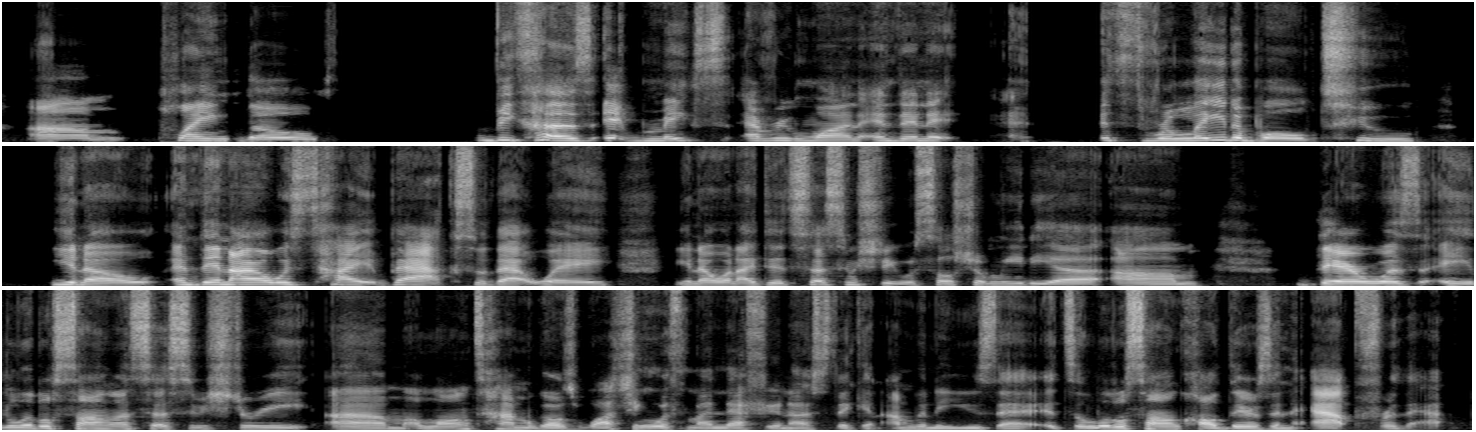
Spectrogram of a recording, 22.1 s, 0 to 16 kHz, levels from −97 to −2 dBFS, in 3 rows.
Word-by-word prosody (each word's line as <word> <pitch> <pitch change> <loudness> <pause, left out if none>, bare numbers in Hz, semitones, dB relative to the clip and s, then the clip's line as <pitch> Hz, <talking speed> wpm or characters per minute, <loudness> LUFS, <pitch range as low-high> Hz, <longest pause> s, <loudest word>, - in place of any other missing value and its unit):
um, 165 -1 -2 0.2
playing 225 -4 -1
those 185 +1 -2 0.8
because 235 -4 +5
it 260 -8 +2
makes 220 +4 -4
everyone 205 -4 -2
and 210 0 -4
then 215 0 -2
it - - 0
i - - -34 0.7
it's 245 -3 -6
relatable 220 - +1
to, 195 -5 -2 0.5
you 230 0 +3
know, 175 -5 +2
and 220 0 -1
then, 235 0 +4
I 225 0 +11
always 225 -1 +2
tie - - +1
it - - -3
back - - +4
so 200 - -1
that 185 0 +1
way 170 -2 -3 0.3
you 185 - -9
know, 175 0 0
when 175 - -2
I 170 - +1
did 190 0 -7
Sesame 210 0 0
Street 190 -6 -5
with 155 -1 -6
social 195 +1 -3
media, 165 -2 -2
um, 150 -1 -4 0.6
there 190 -2 +8
was 180 -1 +2
a 165 -2 -3
little 200 +6 0
song 180 -5 +2
on 175 +1 -4
Sesame 170 +1 +1
Street, 170 -2 -5
um, 140 -1 -2
a - - -8
long 155 +4 -5
time 180 -4 -2
ago, 155 - -4
I - - +2
was 155 0 -6
watching 170 0 -3
with 155 +1 -2
my 145 -2 -7
nephew 150 -2 -5
and 130 - -8
I - - -4
was 135 - -5
thinking, 145 - -9
"I'm 145 +2 -7
gonna 145 -2 -6
use 140 - -2
that." 115 -1 -4
It's 140 - -4
a - - -1
little 175 +7 +2
song 165 -5 +4
called 140 -1 +1
There's 150 0 0
an 135 -1 -7
App - - +8
for - - -5
That. - - -12
180 Hz, 200 wpm, -26 LUFS, 160-215 Hz, 0.8 s, I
